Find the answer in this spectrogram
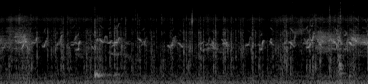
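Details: Young chickens cheep in a chorus of quick, high, piping notes, growing busier at the end, with a faint lower note early on and light scratching noise.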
